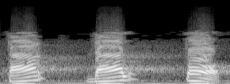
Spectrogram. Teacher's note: زبان کی نوک اوپر کے دانتوں کی جڑ. زبان کی یہ نوک اوپر کے جو 2 دانت ہیں سامنے والے، ان کی جڑ اندر کی طرف جو اس کی جڑ ہے یہ اس سے ادا ہوتے ہیں، یعنی ان کا ایک ہی مخرج ہے، تا دال تو.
